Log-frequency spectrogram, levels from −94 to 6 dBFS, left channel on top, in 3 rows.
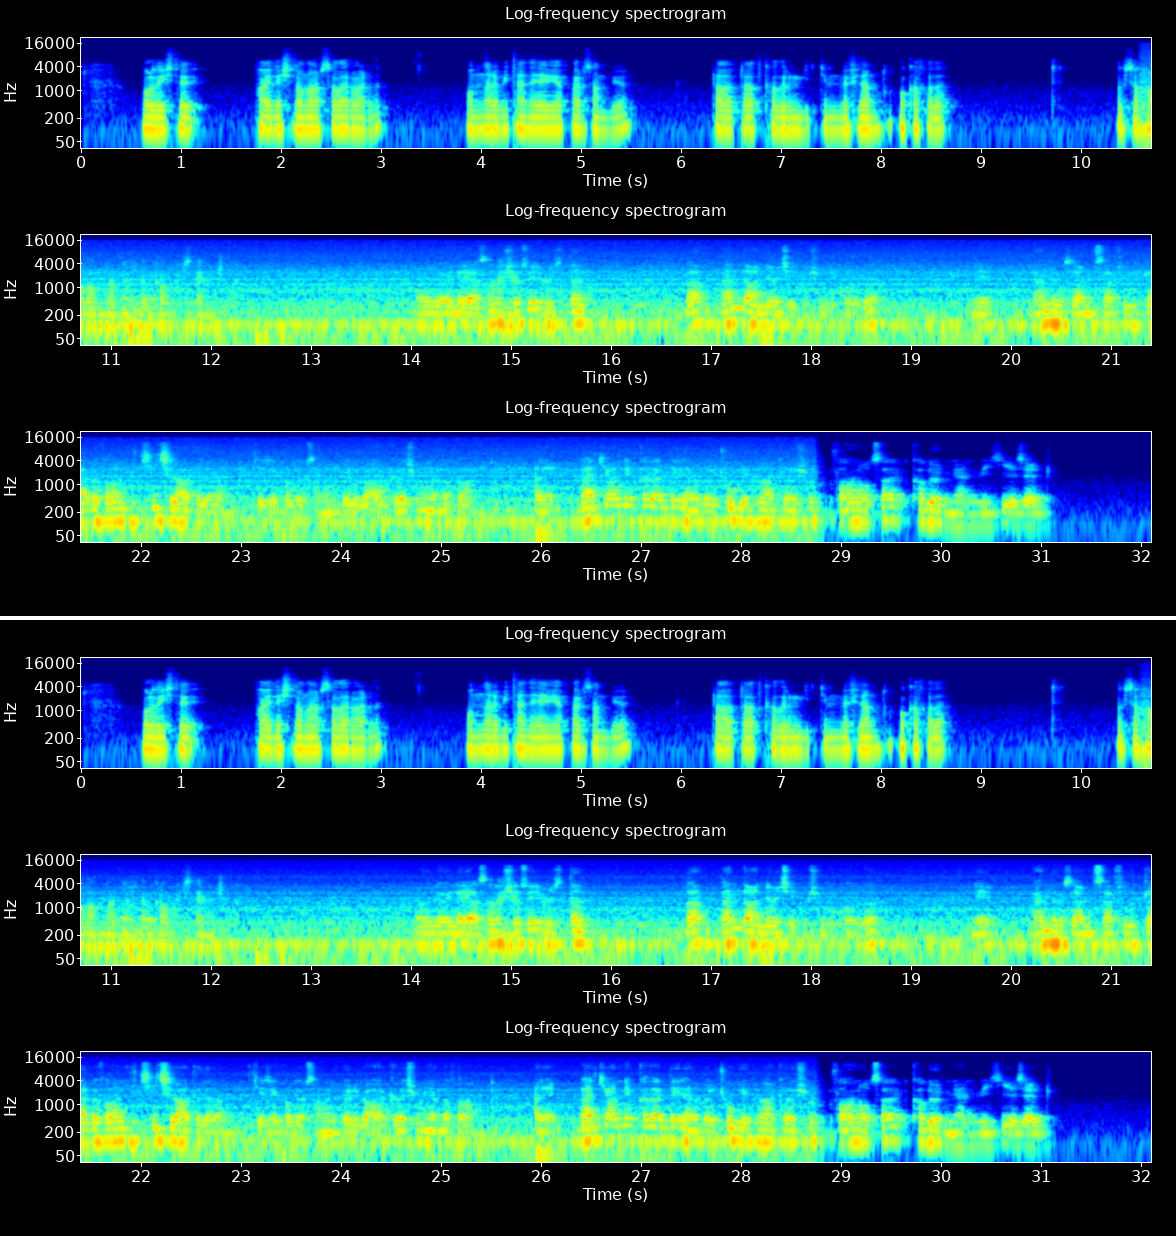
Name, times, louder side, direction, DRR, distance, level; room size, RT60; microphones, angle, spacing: voice 1, 0.6-1.2 1.7-3.0 3.8-5.5 6.3-8.7 10.3-12.2 14.5-15.4, equal, ahead, 0.6 m, -33 dB
sound 1, 10.6-28.7, left 1 dB, 55° left, 2.0 m, -37 dB
voice 2, 11.1-11.5 14.0-15.8 16.6-18.7 19.6-19.9 20.1-25.5 25.9-31.1, right 1 dB, 25° right, 1.5 m, -30 dB
15.5 x 5.7 x 3.1 m
head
